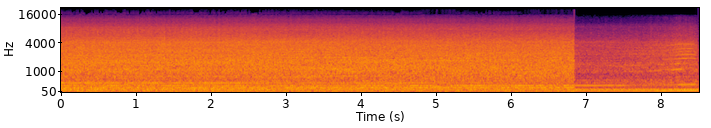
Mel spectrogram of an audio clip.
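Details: 1970 Dodge D-100 Sweptline barn find, first start in about 19–20 years, on a temporary fuel system: loud, uneven engine noise for about seven seconds, then it drops away; it catches and stumbles.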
